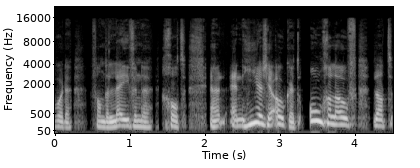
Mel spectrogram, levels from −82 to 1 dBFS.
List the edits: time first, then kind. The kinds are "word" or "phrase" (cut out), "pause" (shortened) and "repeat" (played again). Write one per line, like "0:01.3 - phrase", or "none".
0:01.4 - pause
0:02.8 - word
